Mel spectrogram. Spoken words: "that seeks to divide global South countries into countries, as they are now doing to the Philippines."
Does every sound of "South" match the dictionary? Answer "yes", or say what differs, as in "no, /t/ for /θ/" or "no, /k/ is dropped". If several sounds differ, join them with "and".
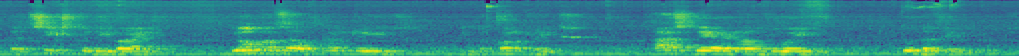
no, /f/ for /θ/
